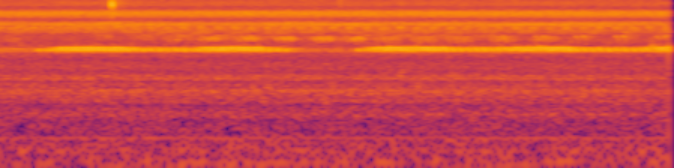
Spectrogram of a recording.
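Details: Night cricket chorus with long, high, even trills, each lasting around two seconds and separated by a brief dip, set against a continuous background buzz of other insects.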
